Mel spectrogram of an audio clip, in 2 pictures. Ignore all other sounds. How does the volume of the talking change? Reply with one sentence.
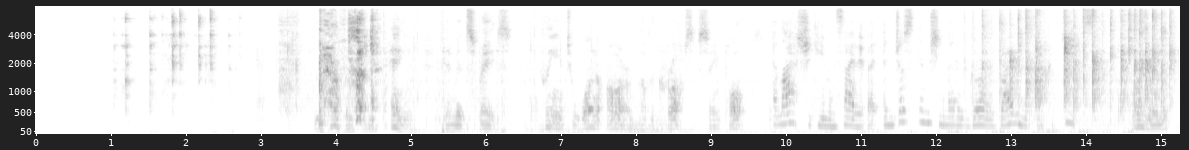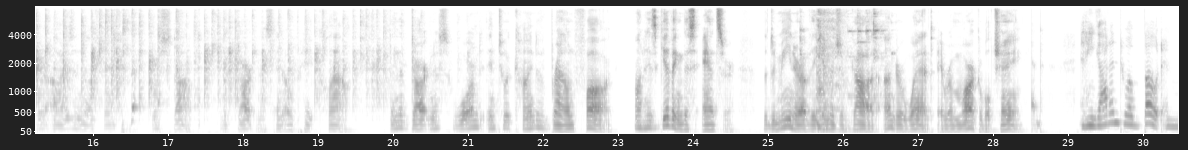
The volume of the talking goes up.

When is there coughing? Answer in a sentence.
You can hear the coughing from 3.2 to 4.6 s, from 16.2 to 17.4 s and from 25.6 to 26.1 s.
